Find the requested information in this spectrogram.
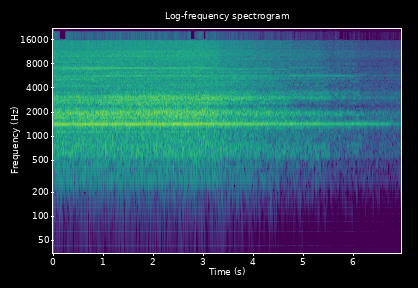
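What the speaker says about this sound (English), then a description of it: "Unplug the heat tool." A crafting heat tool blows hot air in a steady, loud whoosh for about three seconds, then fades out as it powers down and falls silent.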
